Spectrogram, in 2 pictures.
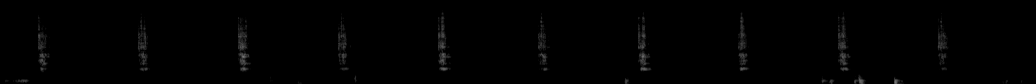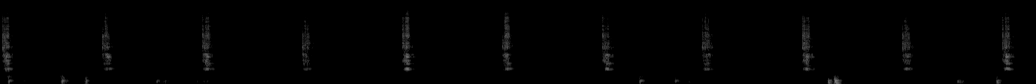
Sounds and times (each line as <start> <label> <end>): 0.2 tick-tock of an electric clock 0.6
1.3 tick-tock of an electric clock 1.6
2.3 tick-tock of an electric clock 3.7
4.4 tick-tock of an electric clock 4.6
5.3 tick-tock of an electric clock 5.6
6.2 tick-tock of an electric clock 6.6
7.3 tick-tock of an electric clock 9.7
10.3 tick-tock of an electric clock 11.6
12.4 tick-tock of an electric clock 12.7
13.3 tick-tock of an electric clock 13.6
14.4 tick-tock of an electric clock 14.7
15.3 tick-tock of an electric clock 15.7
16.4 tick-tock of an electric clock 17.6
18.4 tick-tock of an electric clock 18.8
19.4 tick-tock of an electric clock 19.6
20.3 tick-tock of an electric clock 20.7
